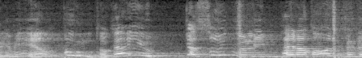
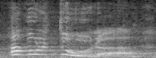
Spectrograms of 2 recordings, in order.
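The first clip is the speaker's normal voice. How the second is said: grand exclamation; 11 semitones higher, much slower than usual. Acted. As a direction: proclaim it like a king.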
